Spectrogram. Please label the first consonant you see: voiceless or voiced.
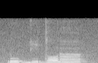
voiced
